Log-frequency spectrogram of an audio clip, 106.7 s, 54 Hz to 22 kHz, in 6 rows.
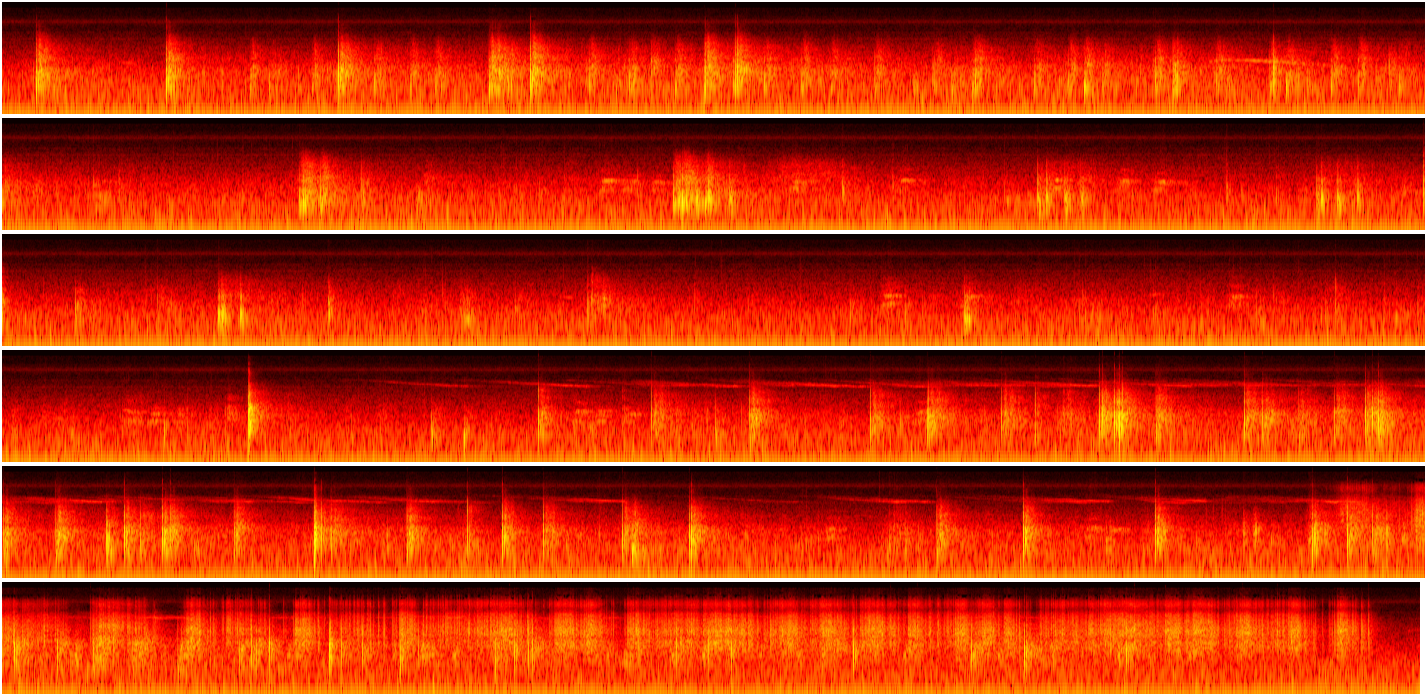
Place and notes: Lander Close, Old Hall - New Year's Fireworks
Fireworks on New Year's eve, and day, 2009 and 2010.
